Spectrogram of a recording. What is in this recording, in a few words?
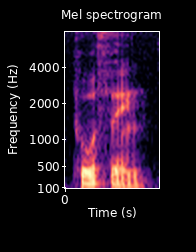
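"poor thing", British English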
